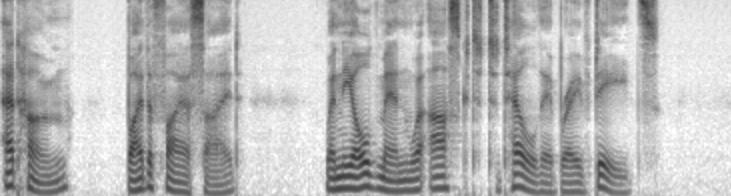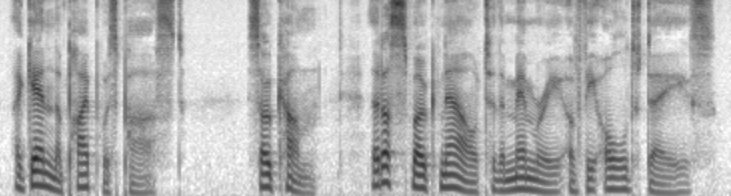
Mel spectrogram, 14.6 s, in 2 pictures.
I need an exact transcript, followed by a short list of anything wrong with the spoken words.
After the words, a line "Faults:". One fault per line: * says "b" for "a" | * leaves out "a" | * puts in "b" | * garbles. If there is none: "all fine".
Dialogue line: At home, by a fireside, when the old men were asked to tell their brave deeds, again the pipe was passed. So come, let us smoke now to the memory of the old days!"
At home, by the fireside, when the old men were asked to tell their brave deeds, again the pipe was passed. So come, let us smoke now to the memory of the old days!"
Faults:
* says "the" for "a"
